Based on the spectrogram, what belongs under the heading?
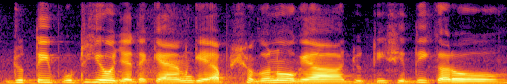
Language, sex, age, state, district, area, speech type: Punjabi, female, 60+, Punjab, Ludhiana, urban, spontaneous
